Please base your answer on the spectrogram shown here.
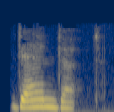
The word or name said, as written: dangdut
